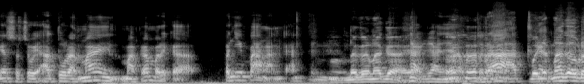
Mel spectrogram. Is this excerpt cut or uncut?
cut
